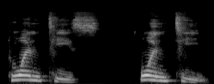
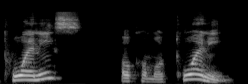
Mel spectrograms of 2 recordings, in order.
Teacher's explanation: la pronunciación norteamericana quita el sonido de la T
